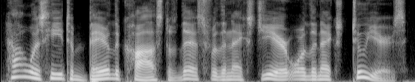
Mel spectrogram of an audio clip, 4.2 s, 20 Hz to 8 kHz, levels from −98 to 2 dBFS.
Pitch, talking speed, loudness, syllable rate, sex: 130 Hz, 275 wpm, -18 LUFS, 4.8 syllables/s, male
